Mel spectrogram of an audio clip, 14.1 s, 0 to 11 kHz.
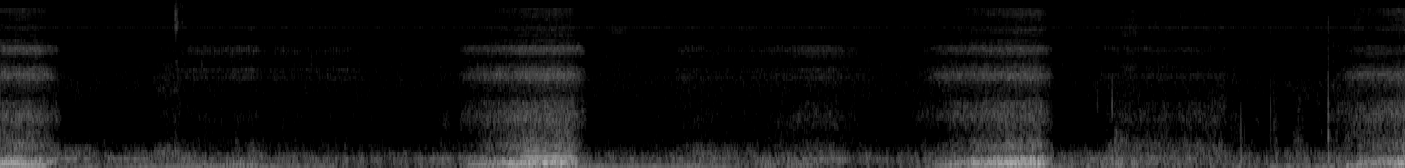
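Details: A Doberman in deep sleep gives slow, deep, rumbling snores, about 13 a minute, each rising and fading with the breath in a quiet room: snoring.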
